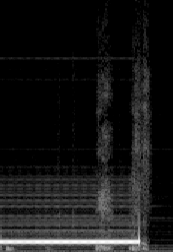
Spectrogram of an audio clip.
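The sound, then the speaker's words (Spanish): A steady, loud telephone ringing tone holds one unbroken pitch for nearly two seconds, then abruptly cuts off, with faint rustling and clicks in the background. “Cuando escuche el tono.”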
